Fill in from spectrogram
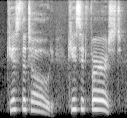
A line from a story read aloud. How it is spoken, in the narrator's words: cried out the children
